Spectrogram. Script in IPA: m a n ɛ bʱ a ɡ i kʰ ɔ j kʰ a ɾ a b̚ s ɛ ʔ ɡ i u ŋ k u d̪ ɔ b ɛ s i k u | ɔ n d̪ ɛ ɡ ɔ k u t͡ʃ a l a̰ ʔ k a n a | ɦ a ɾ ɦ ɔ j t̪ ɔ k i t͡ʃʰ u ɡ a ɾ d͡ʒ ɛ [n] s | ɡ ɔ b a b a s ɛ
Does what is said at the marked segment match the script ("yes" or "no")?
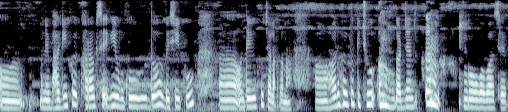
yes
